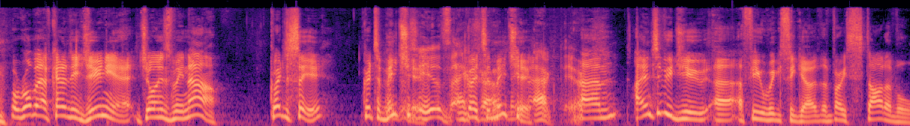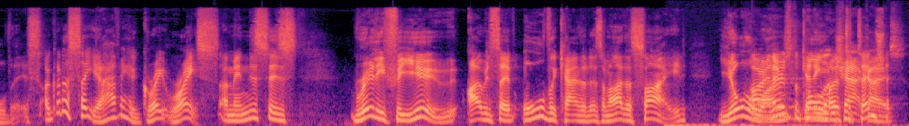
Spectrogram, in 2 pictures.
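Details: Adult man speaking; normal speech.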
